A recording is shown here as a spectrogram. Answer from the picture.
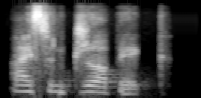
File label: "Isentropic", Indian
